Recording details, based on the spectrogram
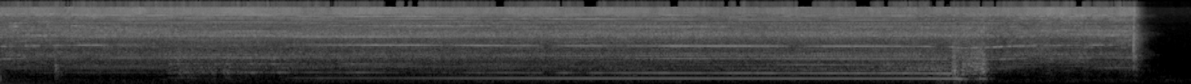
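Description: A Dremel rotary tool drills into a slippery surface while building a shooting range and gun rack, giving a steady whining, grinding buzz that holds for about ten seconds before cutting off abruptly.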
